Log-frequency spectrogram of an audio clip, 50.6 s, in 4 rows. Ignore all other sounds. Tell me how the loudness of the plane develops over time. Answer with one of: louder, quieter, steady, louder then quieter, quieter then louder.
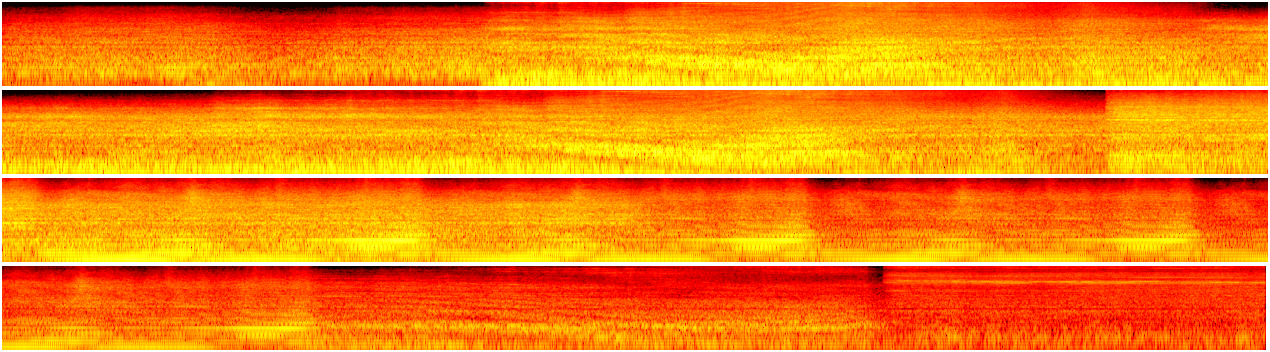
quieter.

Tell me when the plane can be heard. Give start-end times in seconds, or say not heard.
4.8-50.5.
